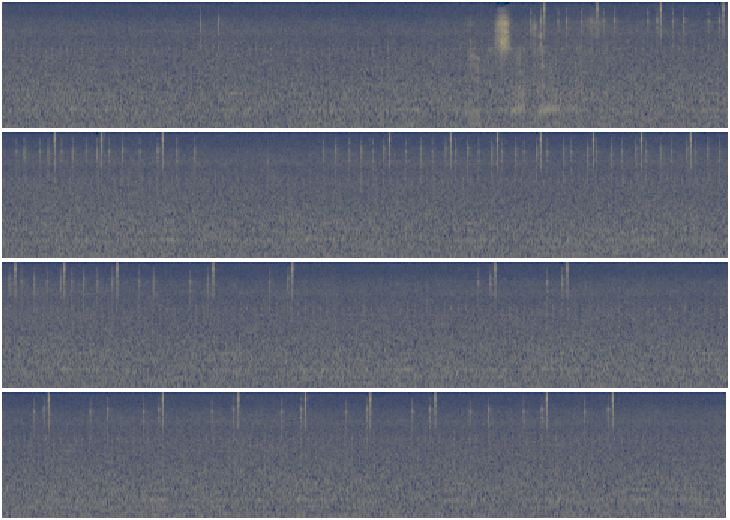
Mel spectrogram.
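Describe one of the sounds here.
Sea waves rush and wash steadily.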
